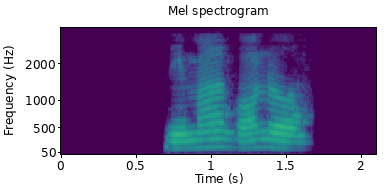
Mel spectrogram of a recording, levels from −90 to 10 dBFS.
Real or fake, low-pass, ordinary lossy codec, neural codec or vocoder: fake; 3.6 kHz; Opus, 64 kbps; codec, 44.1 kHz, 3.4 kbps, Pupu-Codec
